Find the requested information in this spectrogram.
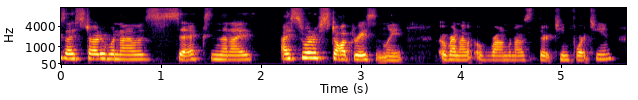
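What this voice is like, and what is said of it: British London accent. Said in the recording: “I grew up here in the British education system. I mean, you could tell from my accent that, I mean, my mom's American, but I grew up in London.”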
